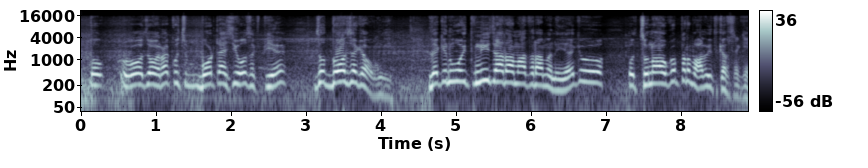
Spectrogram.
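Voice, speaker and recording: Noticeable background noise sits under a man's voice. He speaks at a high pitch with ordinary variation. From Haryana. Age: 60s. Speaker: local resident interviewee. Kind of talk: street interview.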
